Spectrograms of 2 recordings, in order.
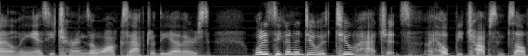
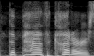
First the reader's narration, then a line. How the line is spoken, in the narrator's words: I shout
